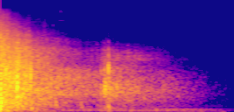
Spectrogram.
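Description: Gunshot sound effect with its echo dying away over about a second and a half. A fainter sharp sound comes about a second in.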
